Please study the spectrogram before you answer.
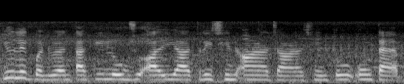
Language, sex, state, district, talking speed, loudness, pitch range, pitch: Garhwali, female, Uttarakhand, Tehri Garhwal, 225 wpm, -16 LUFS, 215-230 Hz, 220 Hz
